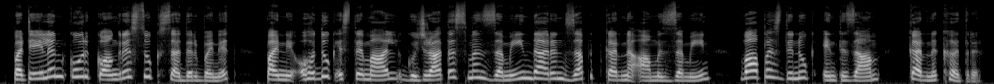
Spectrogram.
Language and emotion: Kashmiri, neutral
